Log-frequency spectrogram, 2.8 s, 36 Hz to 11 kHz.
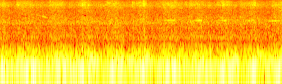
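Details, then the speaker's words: GM V8 truck with long-tube headers, idling: quick, slightly uneven rhythmic ticking over the burble, sounding like valve train tick, worse on passenger side though problem is on the other side; exhaust manifold/header gasket leak. "it's like but it's got a little rhythm to it it's not consistent let's get to the passenger side [Music] that sounds a lot like a valve train tick it's got the same speed as a valve train tick because valtryen takes tends to be slower than like a bottom end knock"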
